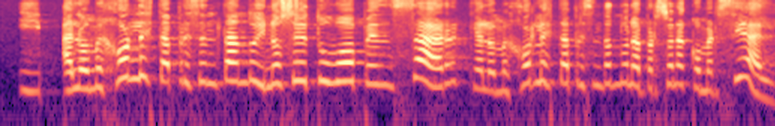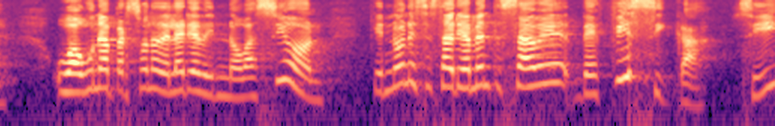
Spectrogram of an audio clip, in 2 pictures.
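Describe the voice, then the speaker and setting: A woman with an Argentine accent speaks very fast in a raised, projected voice, extremely high in pitch with lively intonation. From Argentina. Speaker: technology transfer specialist. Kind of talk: seminar talk. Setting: auditorium with audience.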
